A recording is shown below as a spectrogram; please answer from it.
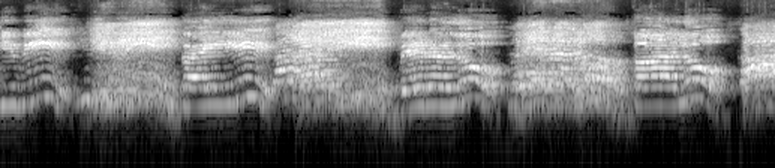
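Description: Call-and-response chanting: one girl calls out Kannada words for body parts, and a roomful of children chant each word back in unison, about one exchange every second and a half.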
